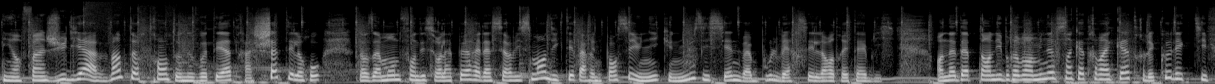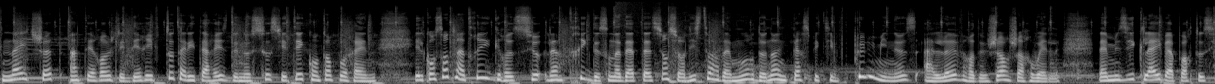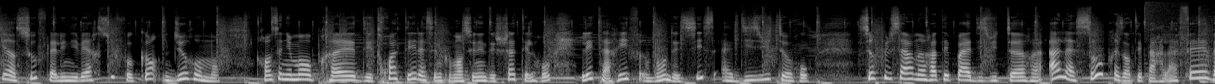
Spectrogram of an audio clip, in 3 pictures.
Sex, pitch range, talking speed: female, 170-230 Hz, 175 wpm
